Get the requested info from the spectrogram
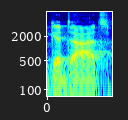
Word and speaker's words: Gadot: It's supposed to be Gadot, because it is Gadot. Not. Yeah, it's not. Most people say Gadot because we want to go French on it, but she's actually Israeli, so no French behind it.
